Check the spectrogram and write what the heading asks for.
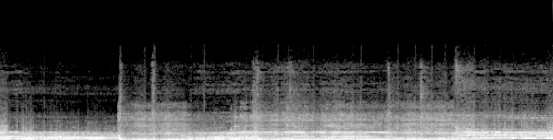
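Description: Live concert music over a loud PA: held chords with a deep bass that drops out and comes back in.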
